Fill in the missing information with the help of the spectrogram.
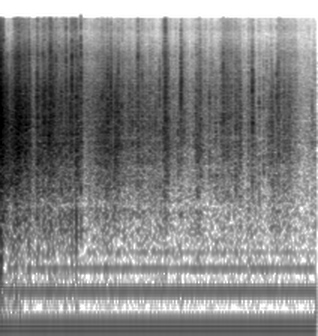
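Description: A large, thin newsprint grocery ad circular with a green organic banner is held in both hands, then opened, folded and crinkled with fingertips and nails. The result is a bright, crackly rustle of irregular paper crinkles, loudest at the start and gradually fading.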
